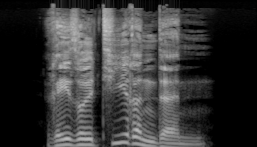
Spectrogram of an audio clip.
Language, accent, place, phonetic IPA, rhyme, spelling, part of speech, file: German, Germany, Berlin, [ʁezʊlˈtiːʁəndn̩], -iːʁəndn̩, resultierenden, adjective, De-resultierenden.ogg
- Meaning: inflection of resultierend: 1. strong genitive masculine/neuter singular 2. weak/mixed genitive/dative all-gender singular 3. strong/weak/mixed accusative masculine singular 4. strong dative plural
